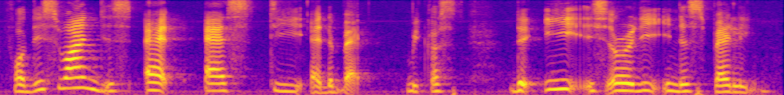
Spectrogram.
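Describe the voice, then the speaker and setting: A woman, explaining English grammar as a teacher, going slowly and switching into Malay to explain. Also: mid-range voice. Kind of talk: classroom lesson narration.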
